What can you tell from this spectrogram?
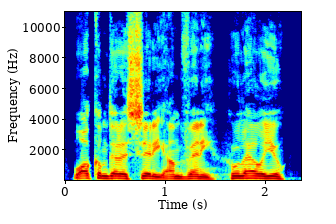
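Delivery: high, loud, booming New York Italian greeting; big New York Italian welcome, all boom; boisterous New York Italian. Acted. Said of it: "the big, boisterous tone most New Yorkers carry".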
